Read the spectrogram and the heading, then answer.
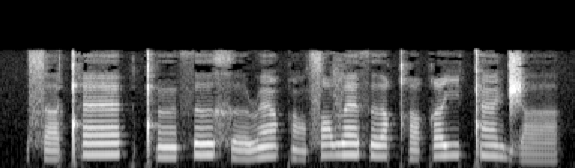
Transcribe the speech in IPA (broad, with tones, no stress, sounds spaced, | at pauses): s a˩ ǃʰ æ˦ | ǃʰ ə̃ː˨ θ əː˦ x əː˩ ɹ æ̃˦ q ẽ˩ sˤ ə˥ v æ˥ θ əː˦ qʰ ə˨ q iː˥ ǃ æ̃˥ d͡ʒ a˩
